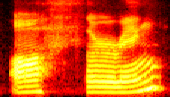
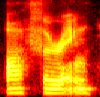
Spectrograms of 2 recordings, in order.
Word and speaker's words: authoring: for here is that with the letters O R we often think we have to do around it o authoring and really in this word authoring most Americans will do more of an ass on author authoring so you don't really need any o sound just the are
